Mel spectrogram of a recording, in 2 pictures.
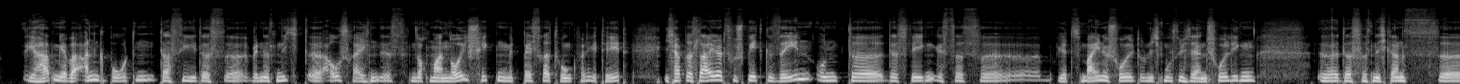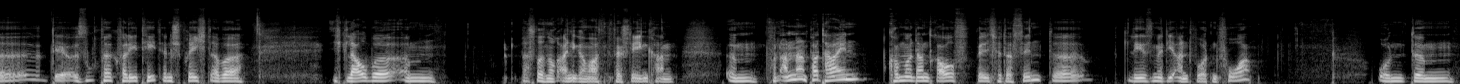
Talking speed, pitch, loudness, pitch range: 150 wpm, 165 Hz, -18 LUFS, 150-185 Hz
